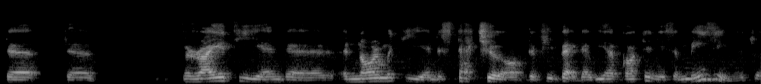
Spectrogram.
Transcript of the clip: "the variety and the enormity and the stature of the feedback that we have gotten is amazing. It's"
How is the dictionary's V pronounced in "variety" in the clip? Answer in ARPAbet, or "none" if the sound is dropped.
V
